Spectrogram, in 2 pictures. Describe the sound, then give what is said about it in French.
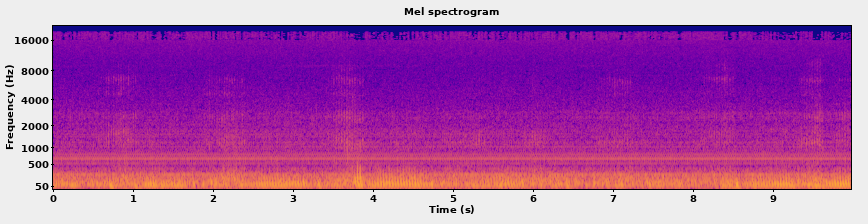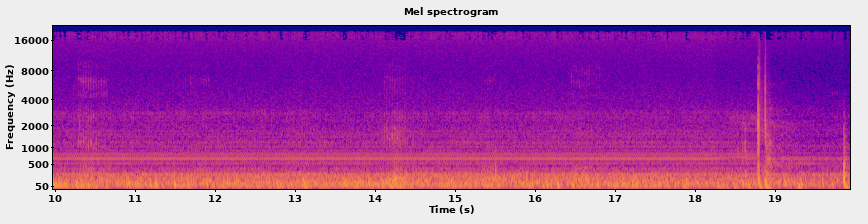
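A cat with entirely black fur purring steadily for the whole stretch, a low rumbling drone that swells and eases in slow rhythmic waves with each breath, with a faint click near the end. “il a le pelage euh, entièrement noir et euh, il dort toute la journée dans les, au fond du placard ou dans des endroits euh, sombres.”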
